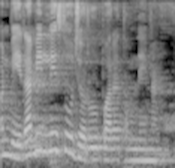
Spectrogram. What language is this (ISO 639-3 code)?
guj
